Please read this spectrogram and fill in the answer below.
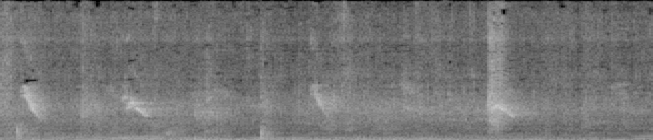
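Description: Small birds chirping: short, high chirps that fall in pitch, about five of them, over a low steady background rumble.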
